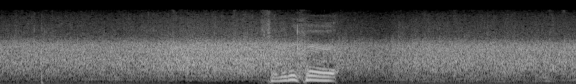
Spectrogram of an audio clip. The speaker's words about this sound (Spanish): recogen en pie los músicos de la banda municipal la ovación de Sevilla, ahí se levanta el pregonero, primera ovación de ánimo para Enrique Casella, se echa la mano derecha al corazón,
